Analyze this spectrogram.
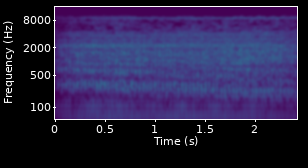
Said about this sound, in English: Firefighters used a helicopter to douse the landfill site with water as they struggled to get the blaze under control. Officials said at least 6 hectares of the rubbish dump caught fire.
